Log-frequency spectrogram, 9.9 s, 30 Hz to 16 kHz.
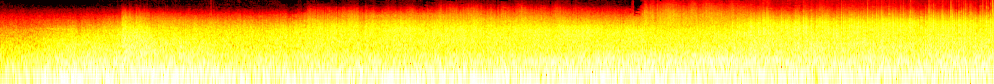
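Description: Saturn V first stage's five F-1 engines firing at launch: a very loud, dense rumble that swells up over the first second and then holds steady. More high crackle joins about a second in and again around six seconds.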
